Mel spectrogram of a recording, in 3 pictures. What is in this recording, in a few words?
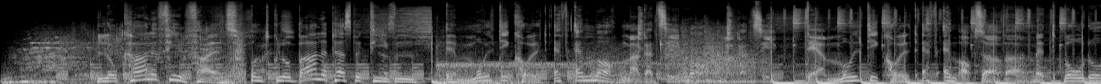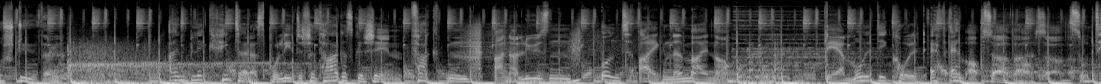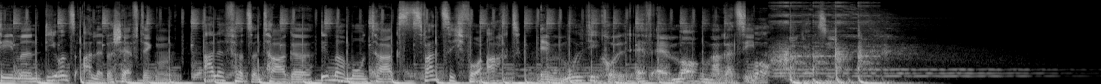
trailer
